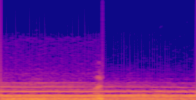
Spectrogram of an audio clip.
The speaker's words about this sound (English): You can hear the sirens just dying away in the distance now.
